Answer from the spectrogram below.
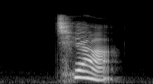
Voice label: "qia4", chinese pinyin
